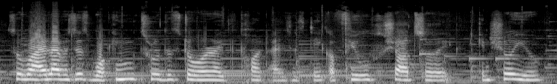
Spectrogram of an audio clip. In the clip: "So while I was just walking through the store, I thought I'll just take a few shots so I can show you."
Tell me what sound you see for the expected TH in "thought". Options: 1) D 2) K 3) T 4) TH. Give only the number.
3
